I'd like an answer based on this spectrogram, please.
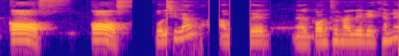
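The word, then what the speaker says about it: قاف: অফ, এটার উচ্চারণ হচ্ছে জিহ্বার গোড়া থেকে একটু আগে বাড়িয়ে তার ঠিক বরাবর উপর গোড়া তার বরাবর উপরে লাগিয়ে উচ্চারণ করতে হয় কফ কফ।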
